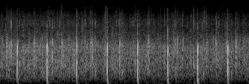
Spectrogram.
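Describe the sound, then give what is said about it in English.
An audience applauding the church elders who have served and are serving, a dense wash of many hands clapping with a sharp, steady beat of louder claps standing out at an even rhythm. No one speaks. “Everybody look around at these guys, and let's applaud those who have served and are serving as our elders.”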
